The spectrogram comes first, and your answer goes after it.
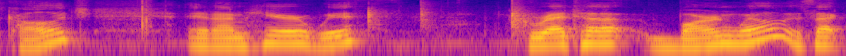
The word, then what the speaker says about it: Gretta: I'm a JOPB first year student here at Loyalist College, and I'm here with Gretta Barnwell. Is that correct? That is? Can you spell that out for me just to make sure I have it correct?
